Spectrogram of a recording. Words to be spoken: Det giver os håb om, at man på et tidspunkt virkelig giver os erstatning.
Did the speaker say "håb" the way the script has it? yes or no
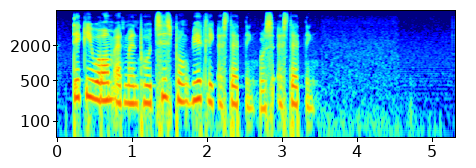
no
